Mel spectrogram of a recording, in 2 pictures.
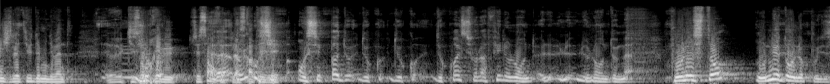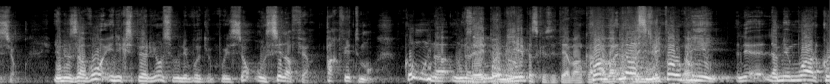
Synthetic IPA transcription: eʒis̬lat̪ifd̪əmilvɛ̃t̪ | kkissɔ̃pχevysɛsaɑ̃ɛt̪lat̪χaɔ̃esʒɛipaɔ̃sɛpad̪əd̪əkd̪əkwd̪əkwasəʁafɛləlɑ̃ləlɑ̃d̪əmɛ̰̃ | puʁlɛ̃st̪ɑ̃ɔ̃nɛd̪ɑ̃lopozisjɔ̰̃ | enuzavɔ̃ynɛkspeʁjɑ̃sonivod̪əlopozisjɔ̃ʔɔ̃sɛlafɛ̰ʁpaʁfɛt̪mɑ̰̃ | kɔmɔ̃naɔ̃naʒɛmpaublijepaʁskəset̪ɛavɑ̃kakɔṽnɔ̃saɛpaublijelelamemwaʁkə

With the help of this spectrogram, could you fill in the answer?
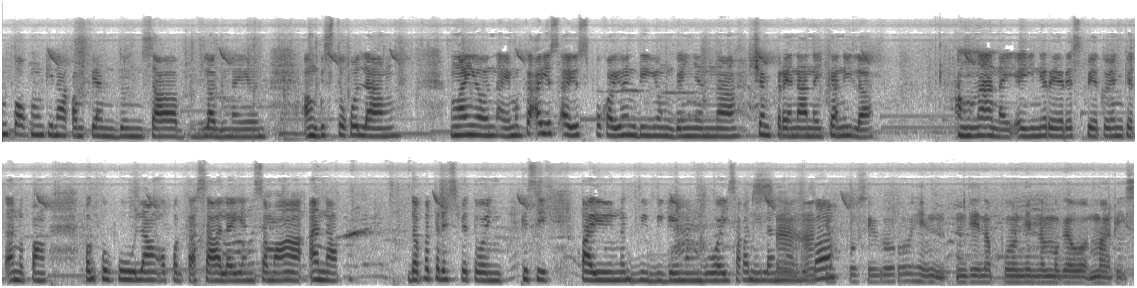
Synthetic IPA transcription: npoʔɐkoŋkɪnaːkɐmpjand̪ʊnsɐblaɡ̚nɐjo̞nʔɐŋɡʊst̪oko̞laŋː | ɐjo̞nʔɐjmɐɡ̚kaʔaːjosʔaːjospokɐjo̞hɪnd̪ijʊŋɡɐɲanːɐʃɛmpɾɛnaːnɐjkɐnɪla | ʔɐŋnaːnɐjʔɐjnɪɾɛɾɛspɛt̪ojankɐjɐt̪ʔɐnopɐŋpɐɡ̚kukuːlɐŋʔo̞pɐɡ̚kɐʔɐsaːlɐjansɐmɐŋaʔɐnak̚ | d̪aːpɐt̪ɾɛspɛt̪ohɪnkɐsɛ | t̪aːjojnɐɡ̚bibɪɡajnɐŋbuːhɐjsɐkɐnɪlanond̪ɪbapʊsɪɡuːɾohɪnnd̪inɐpunɪnɐmɐɡawamaɾɪs

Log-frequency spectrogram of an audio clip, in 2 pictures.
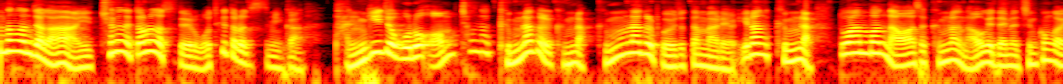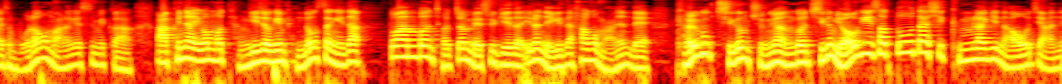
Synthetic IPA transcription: amsʰʌŋsʰʌnd͡ʑaɡait͡ɕʰwe̞ɡɯne̞t͈ʌɾʌd͡ʑʌs͈ɯɭt͈eɾoʌt͈ʰʌ̥kʰe̞t͈ʌɾʌd͡ʑʌs͈ɯmɲik͈a̰tanɡid͡ʑʌɡɯɾoʔʌmt͡ɕʰʌŋnankɯmɭaɡɯɭkɯmɭak̚k͈ɯmɭaɡɯɭpojʌd͡ʑʌt̚t͈anmaɾe̞̰jo̰ʔiɾʌnkɯmɭa̰k̚t͈oɦambʌnːawasʰʌkɯmɭak̚na̰oɡe̞dwe̞mjʌnt͡ɕɯŋkʰʌmɡwaesʰʌmoɾɦaɡoma̰ɾɦaɡe̞s͈ɯmɲik͈a̰ | akɯɲaŋiɡʌnmwʌtanɡid͡ʑʌɡinpjʌndoŋs͈ʌŋida | t͈ohambʌnt͡ɕʌt͡ɕ͈ʌmme̞sʰuɡiedaʔiɾʌnje̞ɡidɯɭhaɡoma̰nɯnde̞ | kjʌɭɡuk̚t͡ɕiɡɯmt͡ɕuŋjoɦanɡʌnt͡ɕiɡɯmjʌɡisʰʌt͈odaɕʰikɯmɭaɡinaod͡ʑia̰ɲi

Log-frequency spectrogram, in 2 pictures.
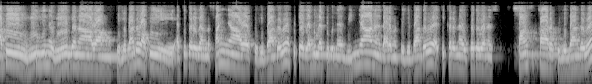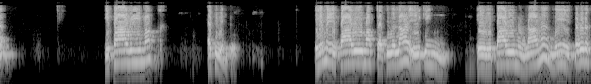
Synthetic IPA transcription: apiʋiːd̪inəʋeːd̪ənaːʋaŋpiliband̪əʋəapiæt̪ikəɾəɡanːəsaɲjaːʋapiliband̪əʋəapiʈəlæbilat̪iʋenəʋiɲːaːnəd̪ʱaɾəməpiliband̪əʋəæt̪ikəɾənəupəd̪əʋənə | sãŋskaːɾəpiliband̪əʋə | ipaːʋiːmak | æt̪iʋenɖṵ | eɦeməipaːʋiːmakæt̪iʋelaːeːkiŋ | eːʋipaːʋiːməunaːməmeːet̪əkoʈə

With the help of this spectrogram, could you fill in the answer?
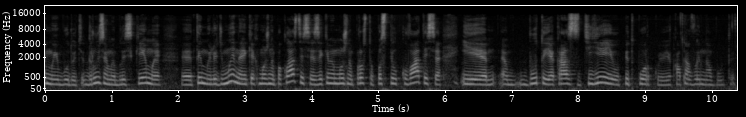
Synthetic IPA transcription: ɪmɪibud̪ʊtʲd̪ɾuzʲɐmɪblˠɪsʲkɪmɪ | t̪ɪmɪlʲʊdʲmɪnɐjɐkɪxmɔʒnɐpɔklˠɑst̪ɪsʲɐizjɐkɪmɪmɔʒnɐpɾɔst̪ɔpɔspʲilˠkʊʋɑt̪ɪsʲɐi | but̪ɪjɐkɾɑztʲijejʊpʲid̪pɔrkɔjʊjɐkɑpɔʋɪnːɐbut̪ɪ

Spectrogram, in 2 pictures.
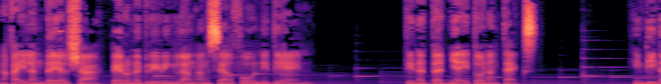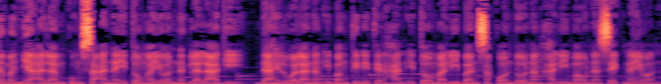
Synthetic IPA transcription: nɐkɐʔɪlaŋd̪ɐjalʃa̰pɛːɾo̞nɐɡɾiɾɪŋlaŋʔɐŋsɛlfownːɪd̪ɛɛ̰n | t̪ɪnɐd̚t̪ad̪̚ɲaʔɪt̪o̞nɐŋt̪ɛ̰kst̪̚ | hɪnd̪inɐmanɲaʔɐlamkʊŋsɐʔanːɐʔɪt̪o̞ŋɐjo̞nːɐɡlalaːɡid̪aːhɪlwɐlanɐŋʔɪbaŋt̪ɪnit̪ɪɾɦanʔɪ̰t̪o̞mɐliːbɐnsɐko̞nd̪o̞nɐŋɦɐliːmɐwnɐzɛk̚nɐjo̞̰n

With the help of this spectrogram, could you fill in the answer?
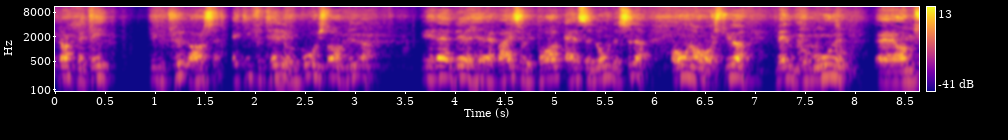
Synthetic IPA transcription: nɒ̽ɡ̥med̥e̝ | d̥e̝b̥e̝t͡sʰyð̰ˠɒ̽səæd̥ifɒt͡sʰel̰ɐjoenɡo̝̰ːhisd̥o̝ɐjɐʋiðˠɐː | ʋihɑdæʋe̝ðˠɐɦe̝ð̰ˠæʋɑ̈ɪsɐʋib̥ʁɒb̥ææl̰t͡sʰið̩̰ˠno̝ːn̩d̥ɑ̈se̝ð̞̰ˠɐʔɒʊnɒʊ̰ɐɒsd̥yːɐmel̰m̩kʰo̝muːnəɒ̽

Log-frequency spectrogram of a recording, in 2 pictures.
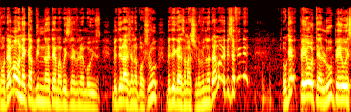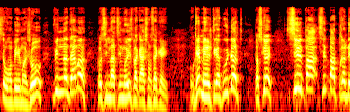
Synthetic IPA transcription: t̪ɛmɐ̃ɔ̃nɛk̚kːapvinːãːt̪̬ɛmɐ̃pʁezid̪ãʒonɛlmoiz | met̪̬elaʒɐ̃nɐ̃pɔʃu | met̪̬eɡas̬ãmaʃĩnuvinːɐ̃t̪̬ɛmɐ̃epɥis̬ɛfini | ok̬epejeot̪ɛlup̬ejeɣest̪oʁãp̬ejimɐ̃ʒo | vinːɐ̃t̪̬ɛmɐ̃ | kɔ̃ms̬imatinmoizpakaʃɔ̃s̬ɛk̬œj | ok̬emɛ̃lt̪ʁɛpʁyd̪ɐ̃t̪ | paʁsə̥kø | silpasilpapʁãd̪e

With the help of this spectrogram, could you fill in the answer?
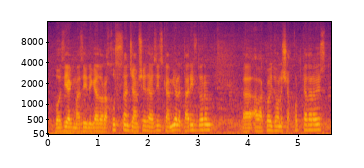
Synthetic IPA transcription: bɔzijaɡmazed̪ɪɡad̪ɔɾaxʊsu̥sand͡ʒamʃed̪azizkamjɔlɪt̪aɾifd̪ɔɾʊm | a̰wakɔjd̪ɔnɪʃaqʰʊɾt̪̚kad̪aɾɔjez

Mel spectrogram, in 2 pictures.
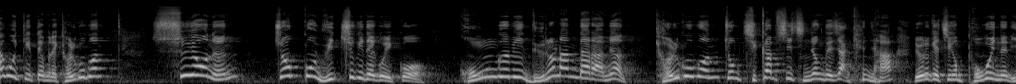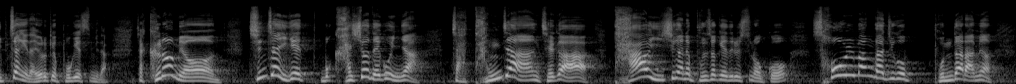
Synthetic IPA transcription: haɡoit̚k͈it͈e̞mune̞kjʌɭɡuɡɯn | sʰujonɯn | t͡ɕ͈ok͈̚ɯmɥit͡ɕʰuɡidwe̞ɡoit̚k͈o | koŋɡɯbinɯɾʌnandaɾamjʌn | kjʌɭɡuɡɯnt͡ɕomt͡ɕik͈ap̚ɕ͈it͡ɕind͡ʑʌŋdwe̞d͡ʑiankʰe̞ɲɲajoɾʌkʰet͡ɕiɡɯmpoɡoinːɯnip̚t͡ɕ͈aŋida̰joɾʌkʰepoɡe̞s͈ɯmɲida̰ | t͡ɕakɯɾʌmjʌn | t͡ɕint͡ɕ͈aiɡe̞mwʌkaɕʰʌdwe̞ɡoiɲɲa̰ | t͡ɕataŋd͡ʑaŋt͡ɕe̞ɡataiɕʰiɡanepunsʰʌkʰedɯɾiɭs͈unʌp̚k͈o | sʰʌuɭmanɡad͡ʑiɡopondaɾamjʌn

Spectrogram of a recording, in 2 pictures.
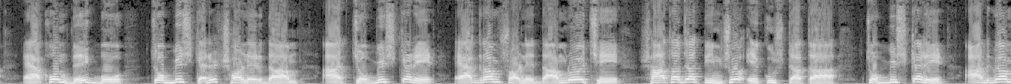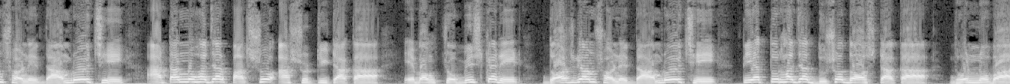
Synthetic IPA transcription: ɛkʰond̪ek̚ʰbo | t͡ɕobːiʃkɛɾeʈʃɔɾneɾd̪ama̰d͡ʑt͡ɕobːiʃkɛɾeʈɛk̚ɡɾamʃɔɾneɾd̪amɾɔet͡ɕʰe | ʃat̪ɦad͡ʑaɾt̪inʃoʔekuʃʈaka̰t͡ɕobːiʃkɛɾeʈaʈɡɾamʃɔneɾd̪amɾɔet͡ɕʰea̰ʈanːoɦad͡ʑaɾpat͡ɕʃoʔaʈʃoʈːiʈaka̰ | eboŋt͡ɕobːiʃkɛɾeʈd̪ɔʃ̬ɡɾamʃɔɾneɾd̪amɾɔet͡ɕʰe | t̪iat̪ːoɾɦad͡ʑaɾd̪uʃod̪ɔʃʈaka̰ | d̪ʱonːobad̪

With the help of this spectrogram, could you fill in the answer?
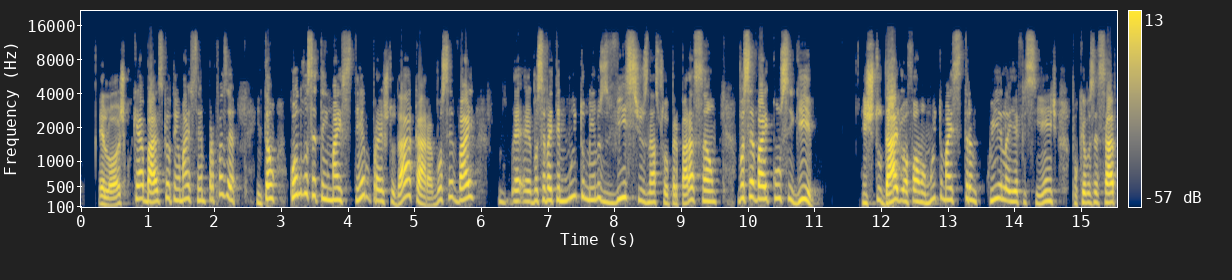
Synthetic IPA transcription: ɛlɔʒikʊ̥kɪɛabazɪkɪewt̪ẽɲʊmajst̪ẽmp̬ʊpɾɐfazeɾẽnt̪ɐ̃w̃kwɐ̃nd̪ʊvoset̪ẽj̃majst̪ẽpʊpɾɐɪst̪ud̪aɾkaɾɐvosevaj | ɛʔɛvosevajt̪eɾmũj̃t̪ʊmẽnʊzvisjʊznɐsuɐpɾepaɾasɐ̃w̃vosevajkõsɪɡiɾ | ɪst̪ud̪aɾd͡ʒɪũmɐfɔɾmɐmũj̃t̪ʊmajst̪ɾɐ̃ŋkwilɐɪefisiẽnt͡ʃɪ̥poɾkevos̬esabɪ

